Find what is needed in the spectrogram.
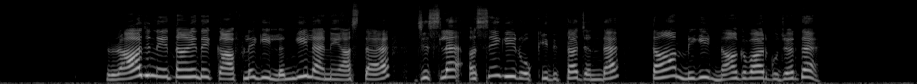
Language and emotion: Dogri, angry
